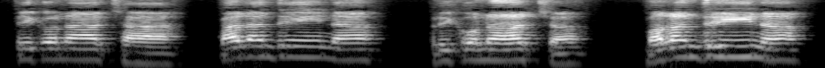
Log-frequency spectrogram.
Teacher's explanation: it's emphasizing the penultimate vowel, right? Because that's usually, unless it's indicated in Italian, that's going to be the vowel that's emphasized.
